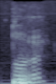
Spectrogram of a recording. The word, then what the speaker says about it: Thor: Y Thor, si lo pronuncian en nórdico, Thor, les encantó.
